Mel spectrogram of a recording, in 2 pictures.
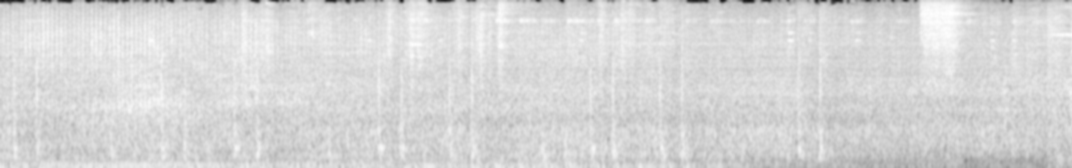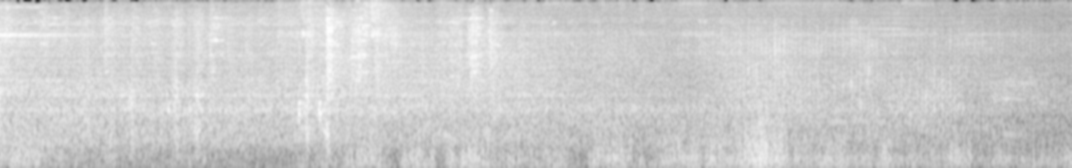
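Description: A diesel-hauled passenger train passes and pulls away. The locomotive's engine hum fades out in the first several seconds. The clickety-clack of the passenger cars' wheels over the rail joints follows, with brief high wheel squeals on the curve near the middle, and it all grows fainter as the train recedes.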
